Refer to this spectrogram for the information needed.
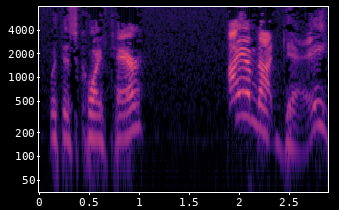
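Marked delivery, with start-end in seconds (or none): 1.9-2.9 put-on deliberate German accent, very slow and drawn out. Retelling Siegfried's reply to the speaker's quizzical look, in Siegfried's German accent. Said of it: "he said in his German accent".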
